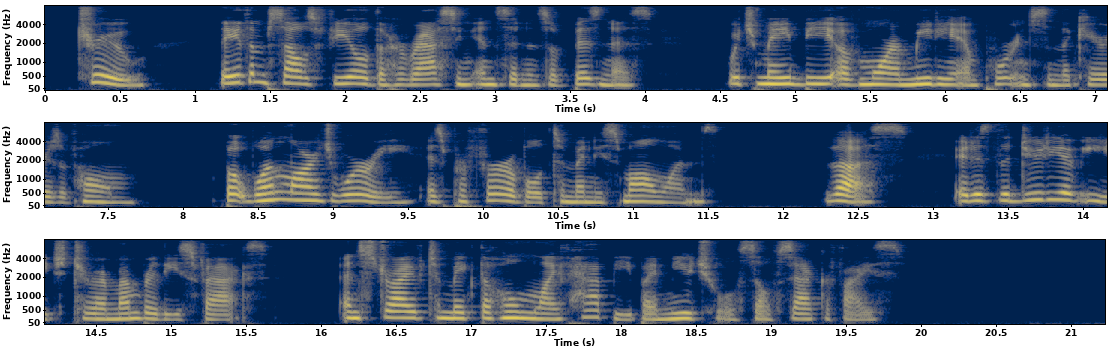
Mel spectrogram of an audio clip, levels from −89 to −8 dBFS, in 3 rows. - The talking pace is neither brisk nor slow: Yes, average, 155 wpm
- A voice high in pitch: Yes, high, 205 Hz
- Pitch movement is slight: No, average, 3.2 semitones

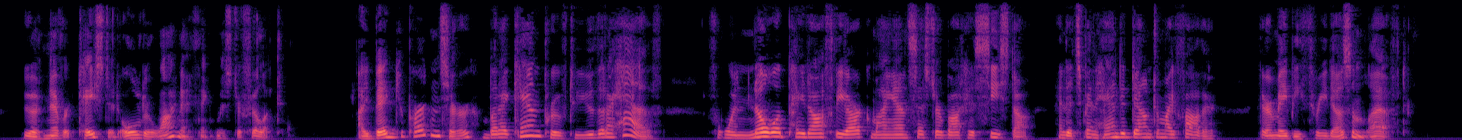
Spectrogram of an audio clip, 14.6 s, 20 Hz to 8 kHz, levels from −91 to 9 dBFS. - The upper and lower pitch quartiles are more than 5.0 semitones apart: No, average, 4.7 semitones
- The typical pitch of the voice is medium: Yes, medium, 180 Hz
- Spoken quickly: Yes, fast, 210 wpm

